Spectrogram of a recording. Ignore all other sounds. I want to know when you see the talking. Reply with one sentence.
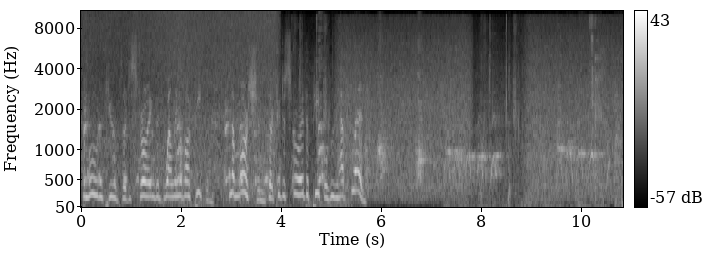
The talking can be heard from 0.0 to 5.7 s.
